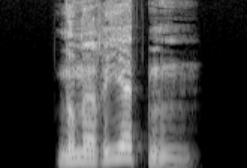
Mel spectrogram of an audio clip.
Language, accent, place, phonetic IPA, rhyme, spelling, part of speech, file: German, Germany, Berlin, [nʊməˈʁiːɐ̯tn̩], -iːɐ̯tn̩, nummerierten, adjective / verb, De-nummerierten.ogg
- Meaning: inflection of nummerieren: 1. first/third-person plural preterite 2. first/third-person plural subjunctive II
